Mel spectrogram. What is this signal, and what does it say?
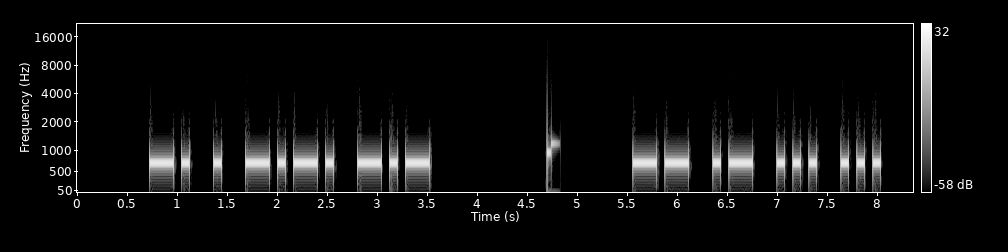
Morse code, heard as a keyed tone, about 15 wpm, 700 Hz. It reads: NECK MASS
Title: Sets of 5 Words Encore - New Word Drill - 15wpm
